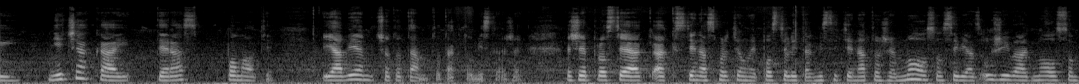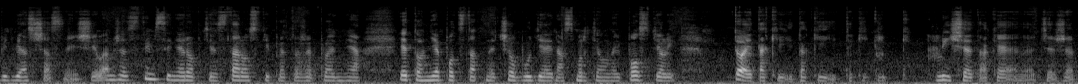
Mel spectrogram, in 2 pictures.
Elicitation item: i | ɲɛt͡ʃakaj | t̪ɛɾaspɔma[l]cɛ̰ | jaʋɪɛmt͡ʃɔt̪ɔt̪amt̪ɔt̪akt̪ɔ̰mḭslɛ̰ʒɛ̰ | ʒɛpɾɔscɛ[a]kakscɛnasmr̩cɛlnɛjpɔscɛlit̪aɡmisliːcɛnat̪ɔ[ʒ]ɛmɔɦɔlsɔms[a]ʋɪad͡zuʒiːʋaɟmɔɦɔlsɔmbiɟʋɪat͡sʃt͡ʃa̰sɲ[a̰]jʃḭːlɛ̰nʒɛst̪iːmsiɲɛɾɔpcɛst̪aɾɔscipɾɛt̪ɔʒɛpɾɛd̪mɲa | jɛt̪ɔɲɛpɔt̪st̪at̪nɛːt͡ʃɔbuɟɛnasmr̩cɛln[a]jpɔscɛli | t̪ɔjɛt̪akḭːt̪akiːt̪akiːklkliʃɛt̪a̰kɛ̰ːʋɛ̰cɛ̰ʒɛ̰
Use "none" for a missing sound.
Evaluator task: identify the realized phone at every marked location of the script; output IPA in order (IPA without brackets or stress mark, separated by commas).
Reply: l, a, ʒ, i, ɛ̰, ɛ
